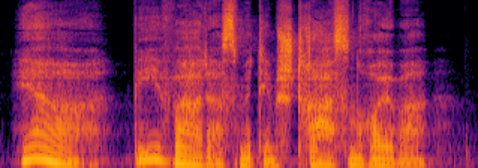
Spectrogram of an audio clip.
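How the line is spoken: Soft repetition. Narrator (German): wiederholte Leo leise

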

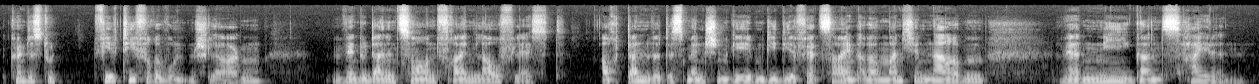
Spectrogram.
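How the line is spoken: Father continuing. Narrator (German): fährt sein Vater fort

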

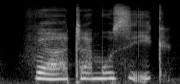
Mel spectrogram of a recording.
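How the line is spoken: Sighing. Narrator (German): er seufzte

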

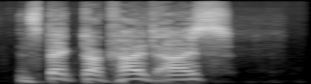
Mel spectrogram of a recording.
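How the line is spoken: Calling from distance. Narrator (German): rief ein Kollege aus dem Foyer

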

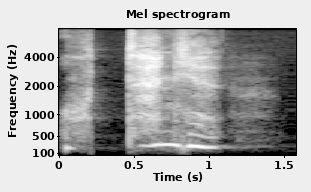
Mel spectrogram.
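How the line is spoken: Panting. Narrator (German): keuchte ich

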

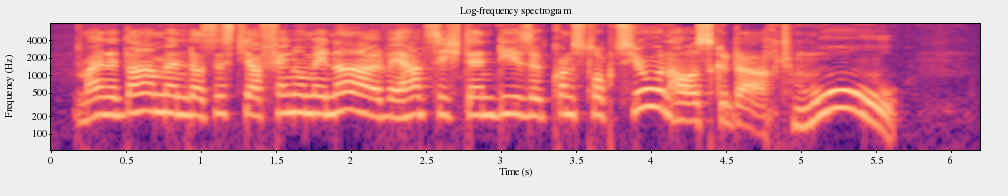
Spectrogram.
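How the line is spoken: Loud call. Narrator (German): Laut ruft sie

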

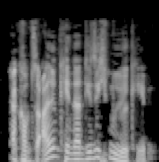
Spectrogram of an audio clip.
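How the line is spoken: Plain answer. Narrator (German): antwortete meine Mutter

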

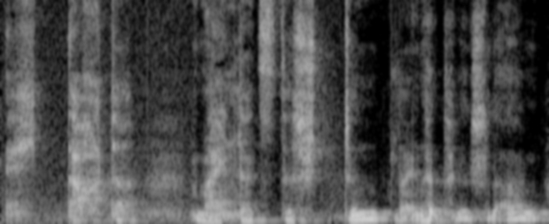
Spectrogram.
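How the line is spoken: Whispered. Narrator (German): flüsterte Staubi

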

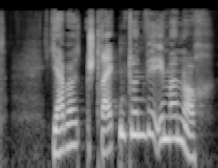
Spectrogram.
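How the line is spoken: Called out quickly. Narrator (German): rief Lotta schnell

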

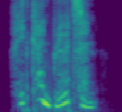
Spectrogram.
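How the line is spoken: Hissing. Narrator (German): zischte sie

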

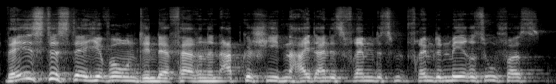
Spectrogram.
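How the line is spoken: Loud call. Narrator (German): Gilgamesch rief laut

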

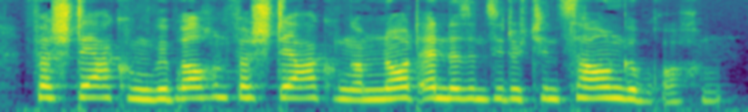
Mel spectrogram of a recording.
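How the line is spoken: Calling out while running. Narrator (German): Er ruft

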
